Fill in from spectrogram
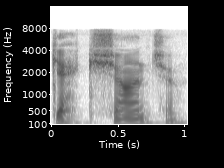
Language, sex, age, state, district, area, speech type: Kashmiri, male, 18-30, Jammu and Kashmir, Kupwara, rural, spontaneous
